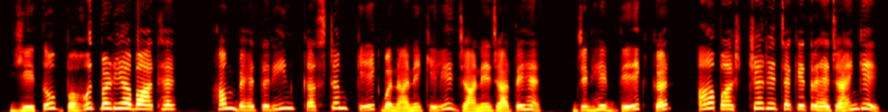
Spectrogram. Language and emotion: Hindi, surprised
